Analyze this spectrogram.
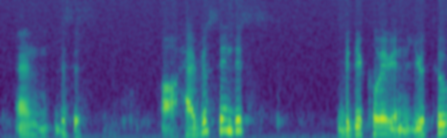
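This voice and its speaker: A man with a Korean accent, fairly high pitch and very wide pitch swings. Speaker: education presenter. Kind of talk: lecture. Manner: halting.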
